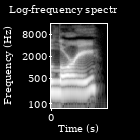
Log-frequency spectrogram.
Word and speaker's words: lorry: A lorry, a large vehicle for carrying heavy goods. Don't forget the stress on the first syllable. Lorry, not lorry.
